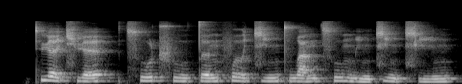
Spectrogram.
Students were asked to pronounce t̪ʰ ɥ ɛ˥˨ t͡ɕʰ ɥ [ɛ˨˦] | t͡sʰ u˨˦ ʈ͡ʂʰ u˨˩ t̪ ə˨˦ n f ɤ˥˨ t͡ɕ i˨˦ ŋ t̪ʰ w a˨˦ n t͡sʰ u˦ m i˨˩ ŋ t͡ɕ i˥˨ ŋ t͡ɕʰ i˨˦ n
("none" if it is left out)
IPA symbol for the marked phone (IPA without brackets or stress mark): ɛ˨˦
